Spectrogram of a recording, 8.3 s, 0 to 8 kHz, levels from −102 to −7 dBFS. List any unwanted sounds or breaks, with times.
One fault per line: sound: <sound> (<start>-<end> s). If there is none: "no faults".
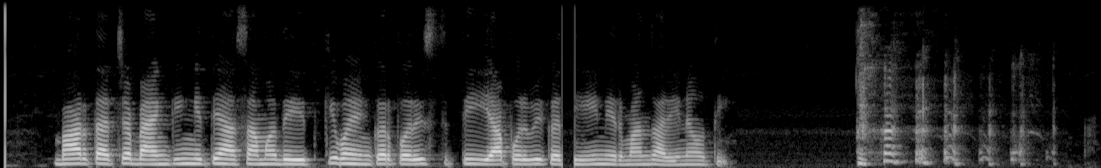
sound: dropout (4.2-4.3 s)
sound: laugh (6.4-8.0 s)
